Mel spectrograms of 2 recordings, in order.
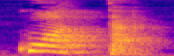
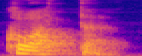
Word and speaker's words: quota: pronúncia dessa palavra então eu digo quota Mas eu também posso falar cota né a cota quer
